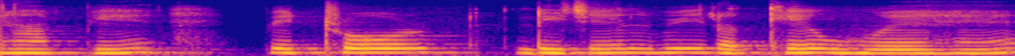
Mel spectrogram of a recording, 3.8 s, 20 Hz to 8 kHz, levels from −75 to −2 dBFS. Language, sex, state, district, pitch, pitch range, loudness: Hindi, female, Chhattisgarh, Raipur, 210 Hz, 205-220 Hz, -17 LUFS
